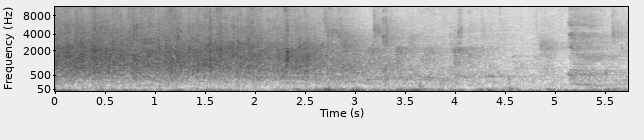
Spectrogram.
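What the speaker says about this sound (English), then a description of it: "Give yourselves a round of applause." A meeting crowd at the 2018 FOD annual meeting applauds themselves, loud dense clapping at first that thins and fades into scattered claps and a murmur of voices.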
